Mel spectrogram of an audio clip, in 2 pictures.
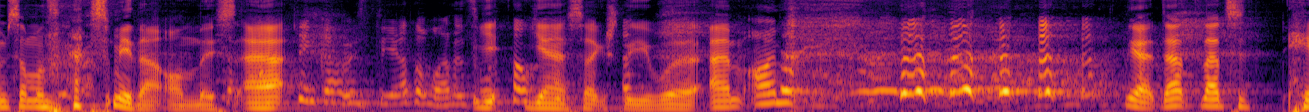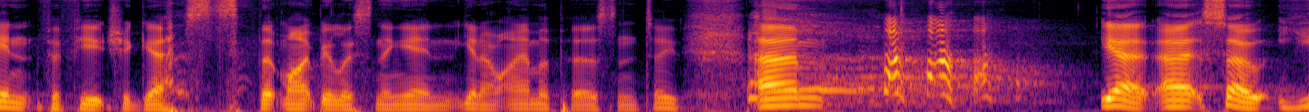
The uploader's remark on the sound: CCUC LIVE! A live studio audience.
